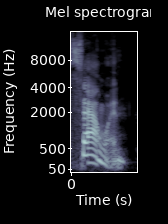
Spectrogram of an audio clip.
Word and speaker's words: Samhain: and the UK celebrated Samhain. Now, that's spelled Samhain, or S-A-M-H-A-I-N, if you want to look it up.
